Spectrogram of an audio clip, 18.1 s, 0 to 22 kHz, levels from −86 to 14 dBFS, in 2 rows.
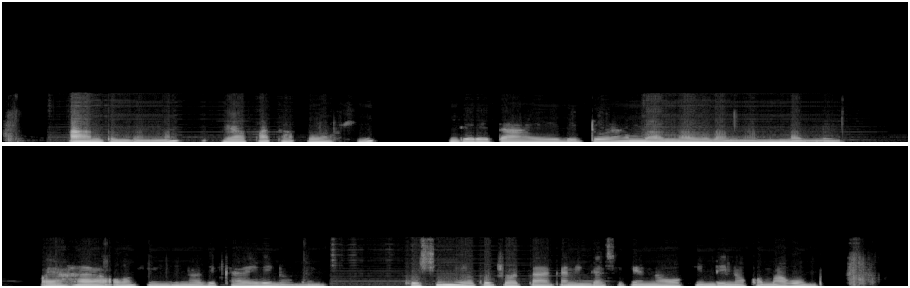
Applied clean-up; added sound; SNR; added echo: neural separator model SepFormer DNS4.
